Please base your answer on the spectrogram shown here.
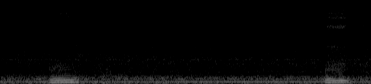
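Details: Sleeping Chihuahua snoring: two short, low, rumbling snores, one near the start and one near the end, with quiet breathing between and a steady low electrical hum throughout.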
